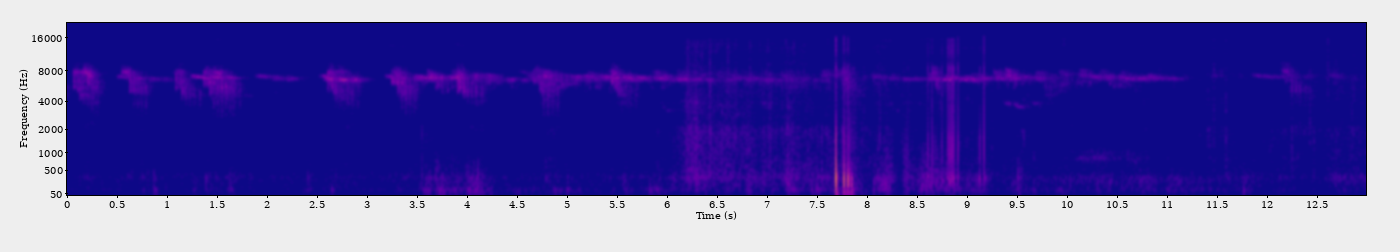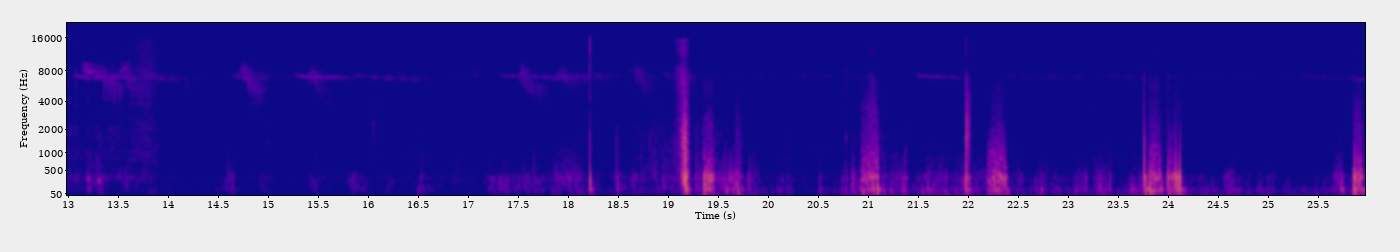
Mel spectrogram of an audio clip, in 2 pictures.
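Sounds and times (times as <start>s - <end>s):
small birds singing: 0.0s - 25.9s
rustling: 5.9s - 15.1s.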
